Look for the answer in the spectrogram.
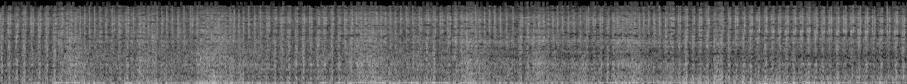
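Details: Suzuki Access BS6 scooter, engine running at idle: a busy, sharp metallic clatter rides loudly over the idle from the top end, traced to a worn or slack cam chain tensioner.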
